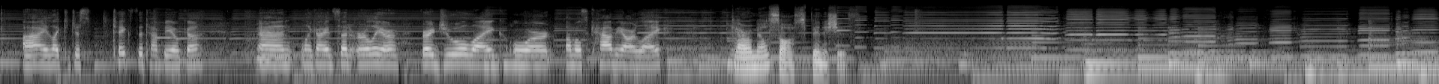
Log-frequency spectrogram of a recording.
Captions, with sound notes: I like to just take the tapioca, and like I had said earlier, very jewel-like, or almost caviar-like. - [Voiceover] Caramel sauce finishes. (tempered music)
